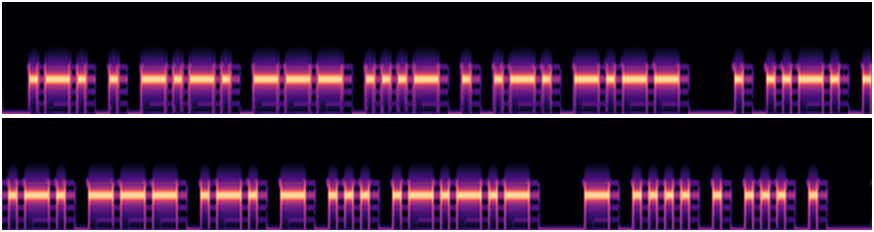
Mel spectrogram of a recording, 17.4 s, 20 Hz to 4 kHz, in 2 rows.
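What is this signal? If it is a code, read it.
Morse code, heard as a keyed tone, about 15 wpm, 750 Hz. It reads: RECOVERY EFFORTS. THESE
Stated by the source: Morse code practice at 15 wpm from the national amateur radio association's code archive.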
